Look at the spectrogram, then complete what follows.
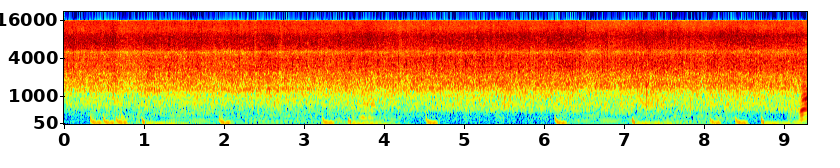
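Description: Chicken pieces sizzling steadily in oil on a hot saj, a steel griddle set over a wood fire, as the meat is left to brown and form a crust.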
